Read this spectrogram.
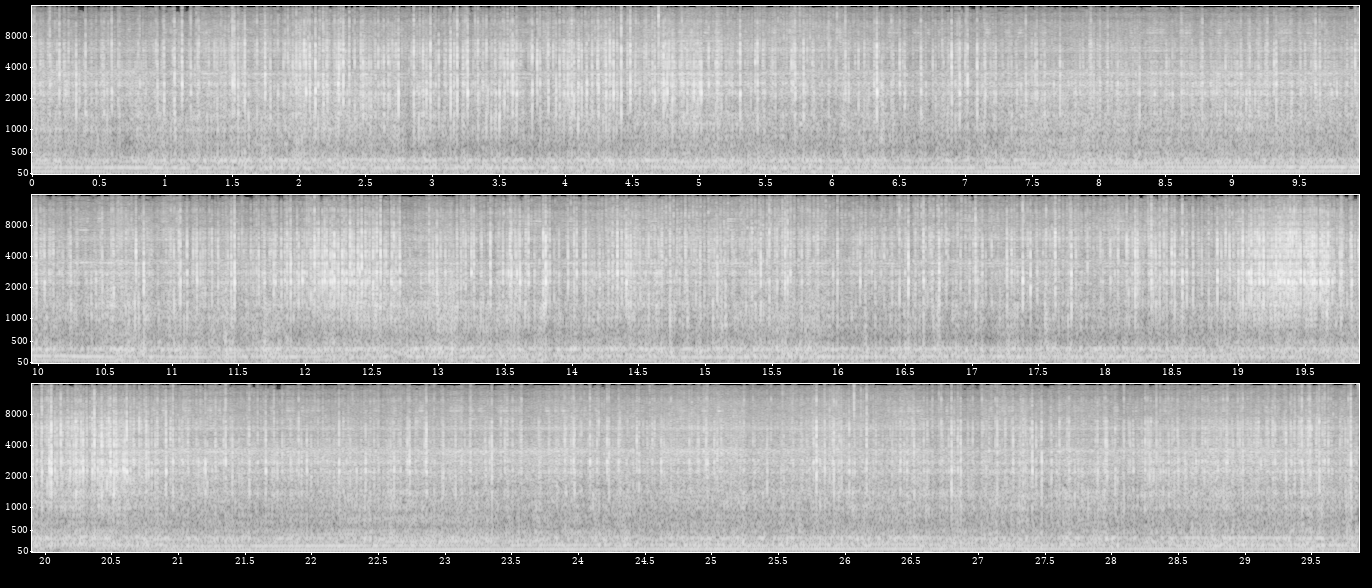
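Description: A kart engine buzzes loudly up close, revving up and down through the laps.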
